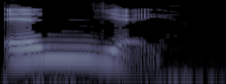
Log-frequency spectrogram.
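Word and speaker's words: eñe: repeat that after me the letter name then is pronounced en ye repeat that after me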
